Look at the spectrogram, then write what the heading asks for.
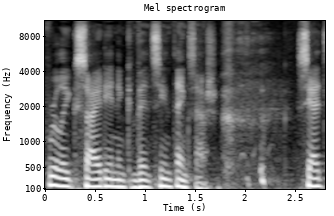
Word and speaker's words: Asha: like Tasha or Sasha without the first letter on it.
